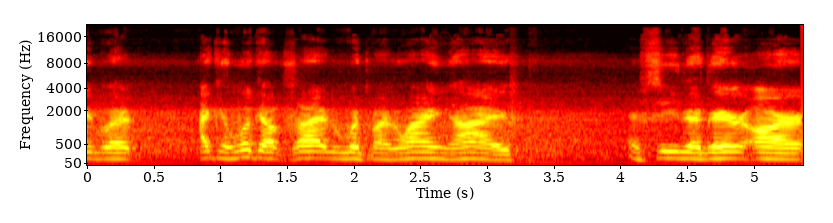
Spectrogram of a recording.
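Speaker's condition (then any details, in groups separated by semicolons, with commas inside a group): Parkinson's; speech impediment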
